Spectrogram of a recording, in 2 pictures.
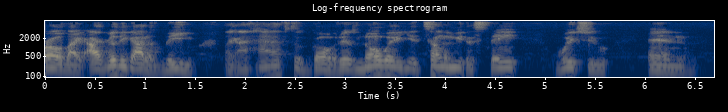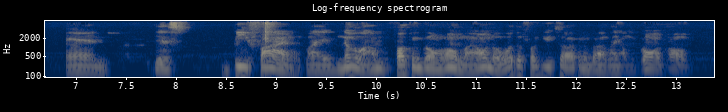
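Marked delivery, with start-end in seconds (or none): none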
